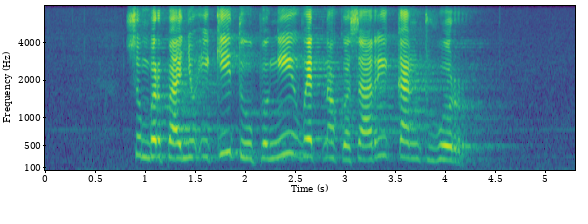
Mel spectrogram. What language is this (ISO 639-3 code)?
jav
